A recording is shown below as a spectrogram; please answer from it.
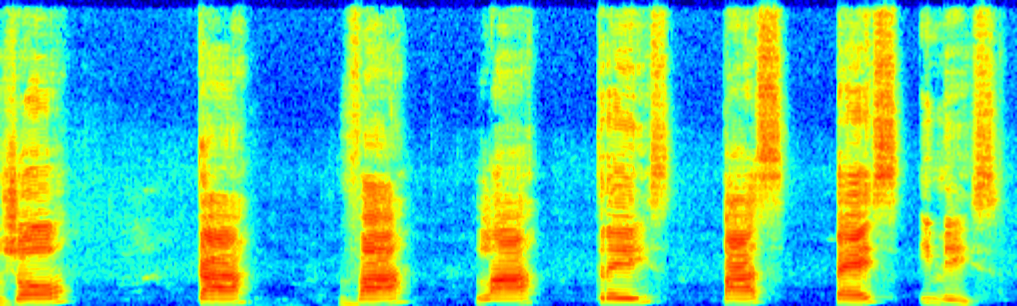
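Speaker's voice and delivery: "jó", "cá", "vá", "lá", "três", "pás" each called out loud and separately, then "pés e mês" slowly; emphatic list. Shown as a demonstration. Teacher calls out the monosyllables loudly for the class. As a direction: punch each monosyllable on its own. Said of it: "Monossílaba é quando só tem uma sílaba".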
